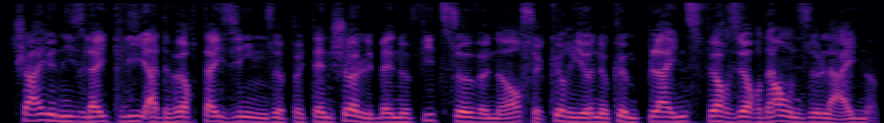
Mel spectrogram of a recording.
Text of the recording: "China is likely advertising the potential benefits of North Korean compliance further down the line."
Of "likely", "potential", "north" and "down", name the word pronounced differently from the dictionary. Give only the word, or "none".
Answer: north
